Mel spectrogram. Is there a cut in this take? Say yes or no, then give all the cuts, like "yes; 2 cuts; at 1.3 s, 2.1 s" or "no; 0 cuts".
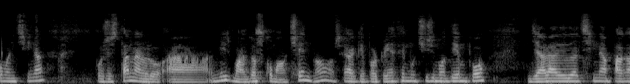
yes; 1 cut; at 3.1 s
